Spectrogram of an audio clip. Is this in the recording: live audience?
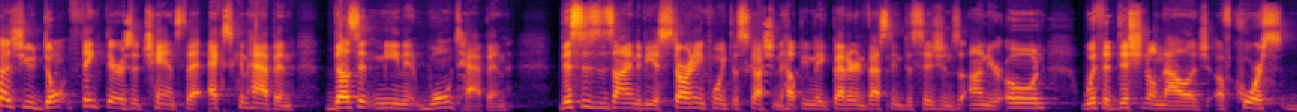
yes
